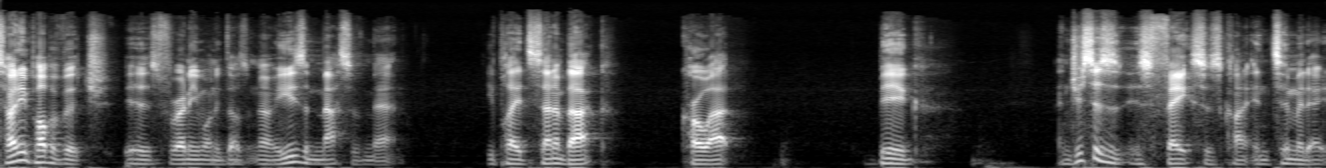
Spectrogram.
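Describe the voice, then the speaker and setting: This man has an Australian accent and a fairly low pitch with ordinary variation. He keeps a moderate pace but leaves long, frequent pauses. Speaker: seminarian and former professional footballer. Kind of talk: casual interview chat.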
